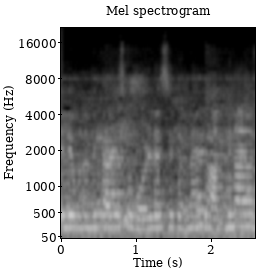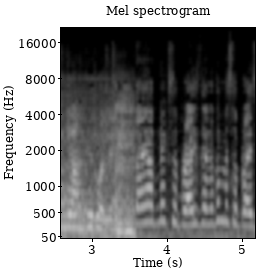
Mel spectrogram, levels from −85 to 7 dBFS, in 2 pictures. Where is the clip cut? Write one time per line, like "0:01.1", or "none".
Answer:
0:01.9
0:03.6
